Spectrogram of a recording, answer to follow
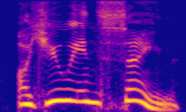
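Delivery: high, loud, slow incredulous cry; can't believe what he hears; alarmed disbelieving shout; shocked outburst. Acted. Dalen shocked at proposal.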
